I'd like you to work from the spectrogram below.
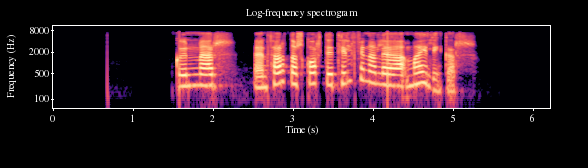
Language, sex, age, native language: Icelandic, female, 40-49, Icelandic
